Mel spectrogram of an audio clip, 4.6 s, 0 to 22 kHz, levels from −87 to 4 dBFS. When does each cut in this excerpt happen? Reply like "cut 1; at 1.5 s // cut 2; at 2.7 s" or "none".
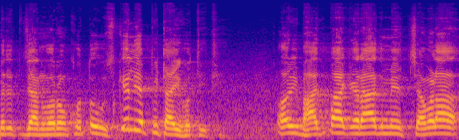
none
